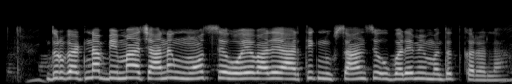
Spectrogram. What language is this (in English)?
Bhojpuri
